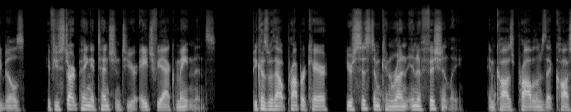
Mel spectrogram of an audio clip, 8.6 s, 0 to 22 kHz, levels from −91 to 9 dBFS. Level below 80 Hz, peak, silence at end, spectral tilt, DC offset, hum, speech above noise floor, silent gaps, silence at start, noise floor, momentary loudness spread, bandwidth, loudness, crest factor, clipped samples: -58 dBFS; -4 dBFS; 0 s; -5.5 dB/octave; under 0.1%; none; over 66 dB; none; 0 s; under -90 dBFS; 14 LU; 16 kHz; -24 LUFS; 20 dB; under 0.1%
